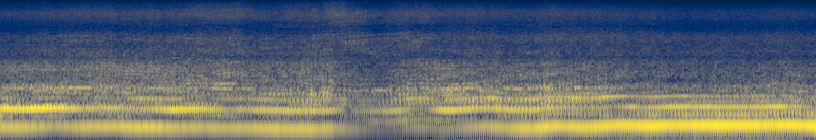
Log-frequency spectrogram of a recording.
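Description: Heavy diesel truck engines working hard under load while climbing, holding a steady, high engine note. About four to five seconds in the note dips briefly, then settles at a new steady pitch.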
